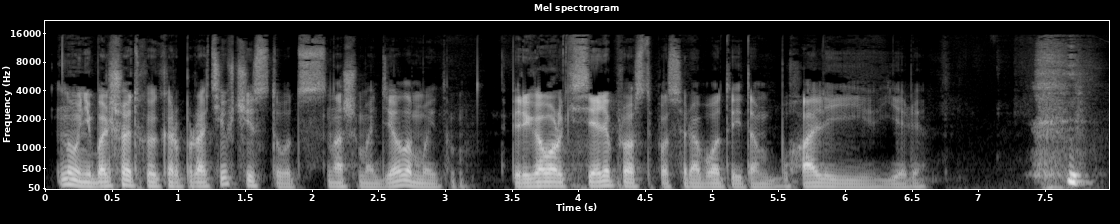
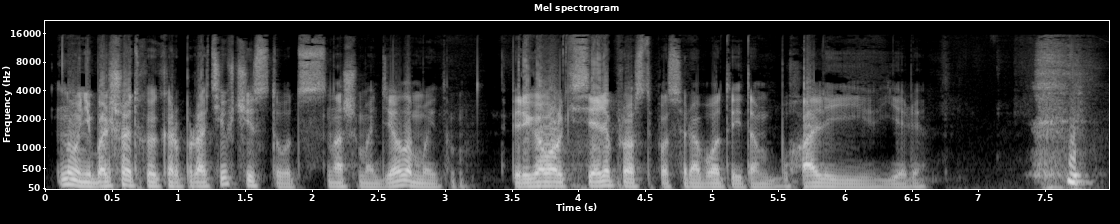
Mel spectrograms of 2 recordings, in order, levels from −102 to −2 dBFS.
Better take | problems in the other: first | distortion; slight; 3% of the sound clipped

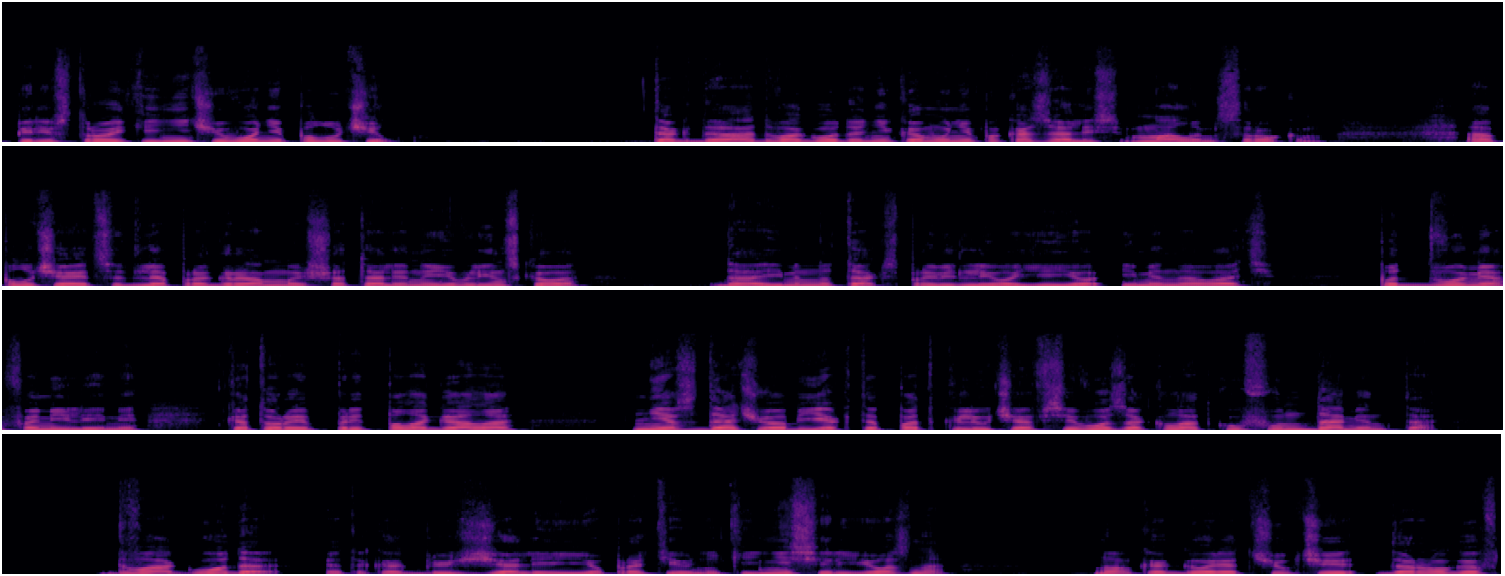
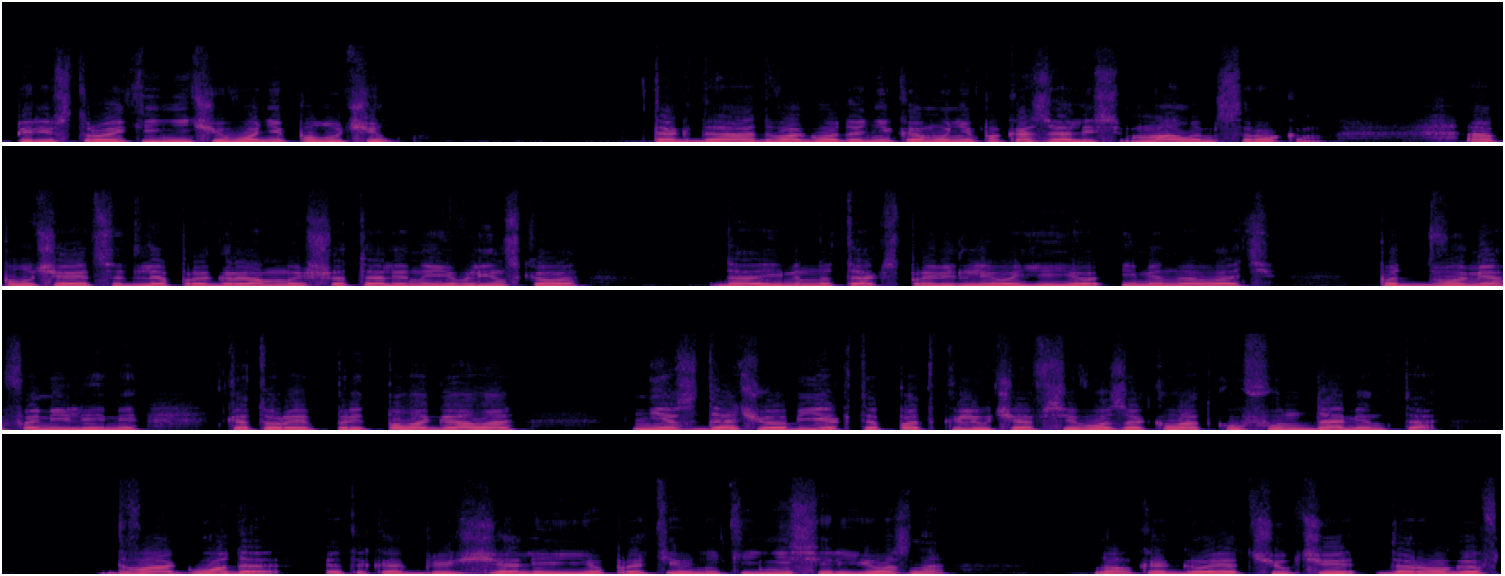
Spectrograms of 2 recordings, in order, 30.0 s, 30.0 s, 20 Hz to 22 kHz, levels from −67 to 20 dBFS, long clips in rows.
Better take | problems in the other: first | distortion; slight; 10 dB below the speech

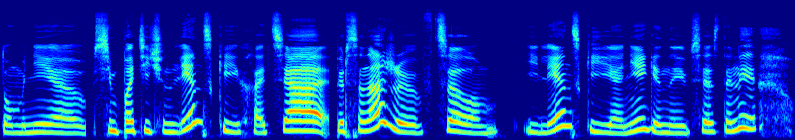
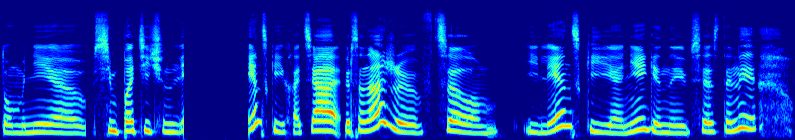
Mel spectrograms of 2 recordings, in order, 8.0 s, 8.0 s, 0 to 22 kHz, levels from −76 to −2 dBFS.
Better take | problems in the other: first | audio freezing; at 2 s for 0.5 s

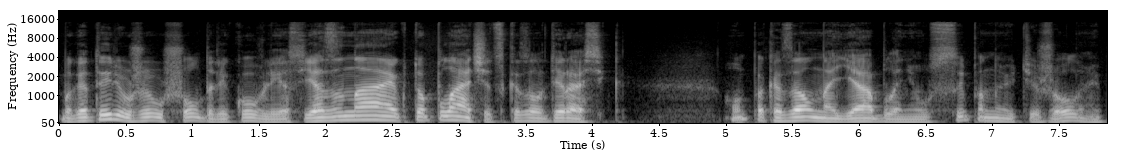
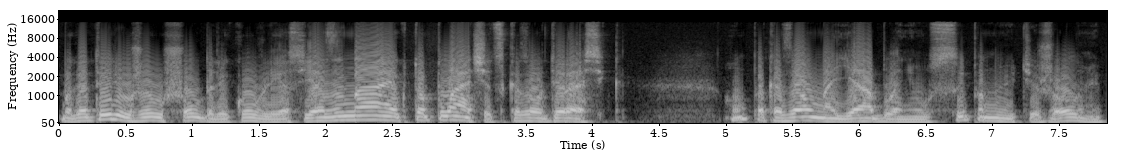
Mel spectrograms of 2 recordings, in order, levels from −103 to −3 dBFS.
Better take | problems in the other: first | distortion; heavy; 6 dB below the speech

